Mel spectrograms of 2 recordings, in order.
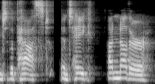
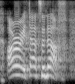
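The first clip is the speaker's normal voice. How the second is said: exasperated; 7 semitones higher than usual. Acted. Soren loses patience.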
